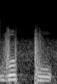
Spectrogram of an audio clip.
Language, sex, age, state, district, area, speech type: Kannada, female, 18-30, Karnataka, Shimoga, rural, read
